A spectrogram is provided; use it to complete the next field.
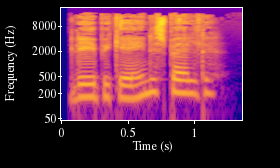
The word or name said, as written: læbe-gane-spalte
